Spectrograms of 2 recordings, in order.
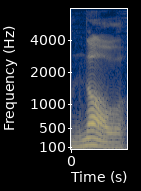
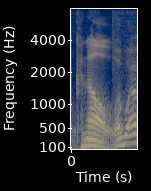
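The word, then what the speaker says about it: Knull: now before going anywhere let's talk about null or Canal how you ever want to pronounce it it's null and he is the god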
